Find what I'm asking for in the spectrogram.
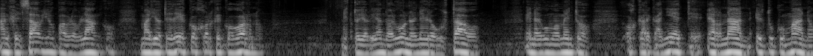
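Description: In a monotone, flat delivery at a medium pitch, a man talks at a fairly slow pace with long, frequent pauses. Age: 50s. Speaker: football coach. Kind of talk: radio interview.

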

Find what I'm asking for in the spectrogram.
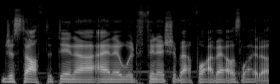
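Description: The speaker is a man with an Australian accent. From Brisbane, Australia. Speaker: podcast guest sharing mental health story. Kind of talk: casual interview, personal testimony.

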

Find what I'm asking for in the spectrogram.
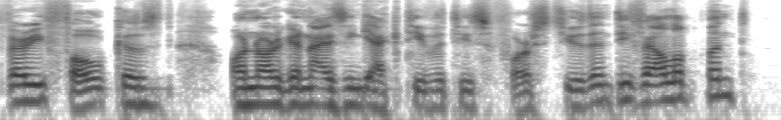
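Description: On a very clean recording with a silent background and a dry, close sound with no echo, a man with a Portuguese accent speaks very fast in a bright, sharp tone, with fairly high pitch and fairly even intonation. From Portugal, Porto. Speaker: startup CEO. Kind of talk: interview. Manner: halting.

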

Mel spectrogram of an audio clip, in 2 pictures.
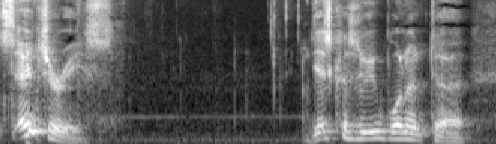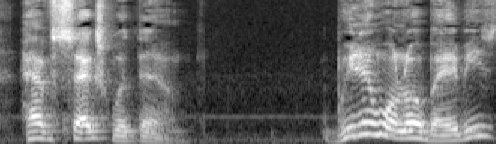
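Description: A man's animated, fairly high voice with vocal fry, very wide pitch swings, a fairly slow pace and long, frequent pauses. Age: 30s. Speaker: podcast host. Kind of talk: casual monologue.

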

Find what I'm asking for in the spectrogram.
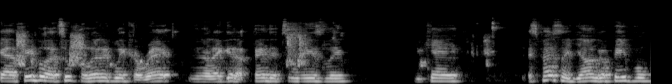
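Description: A man's very fast delivery, fairly high-pitched, with fairly even intonation and a Southern US accent. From US South, Tennessee (Smyrna, near Nashville). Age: 40s. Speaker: podcast host. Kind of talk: casual chat. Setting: phone call.

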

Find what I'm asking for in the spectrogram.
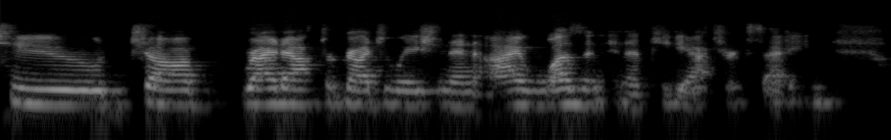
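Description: A woman's medium-pitched voice with an American accent, bright and sharp in tone, in a flat monotone. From Washington state, US Pacific Northwest. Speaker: physical therapist. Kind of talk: casual panel discussion.

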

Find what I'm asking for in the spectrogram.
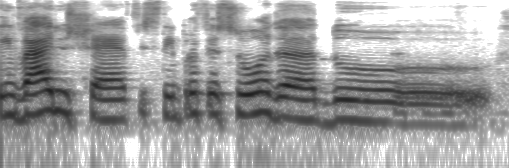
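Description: A woman talks at a very slow pace. Her voice sits at medium pitch. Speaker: podcast co-host. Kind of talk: casual chat. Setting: traveling, on location.

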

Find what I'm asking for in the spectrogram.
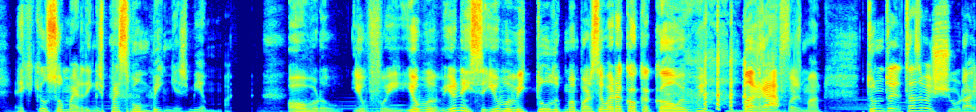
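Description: Very fast speech in a European Portuguese accent swings very widely in pitch and heavily in loudness. The recording is very clean, and the background is silent. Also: man. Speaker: podcast co-host. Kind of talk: casual chat. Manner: animated.

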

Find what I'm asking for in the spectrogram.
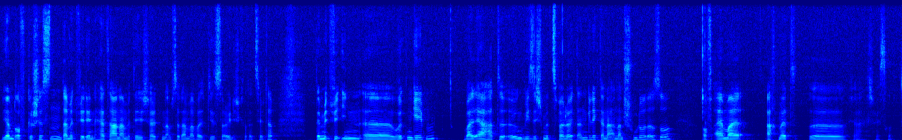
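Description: Very fast speech from a man, medium in pitch with ordinary pitch variation. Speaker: podcast host. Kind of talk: casual chat. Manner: animated.

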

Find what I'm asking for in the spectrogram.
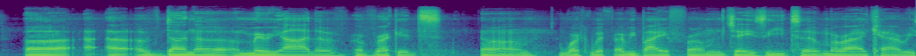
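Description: In a New York accent, a man with a very deep, low pitch speaks at a moderate pace in a monotone, flat intonation, recorded very cleanly against a silent background. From New York (Brooklyn). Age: 40s. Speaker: music producer. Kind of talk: casual interview chat. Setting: studio.

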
